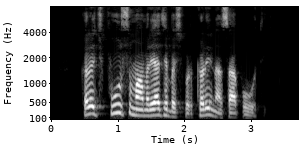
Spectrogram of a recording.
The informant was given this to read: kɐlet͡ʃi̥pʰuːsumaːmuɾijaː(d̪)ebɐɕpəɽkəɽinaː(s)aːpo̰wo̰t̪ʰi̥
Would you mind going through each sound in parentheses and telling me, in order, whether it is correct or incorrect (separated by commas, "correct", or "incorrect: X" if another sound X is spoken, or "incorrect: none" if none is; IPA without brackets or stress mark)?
incorrect: t̪, correct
